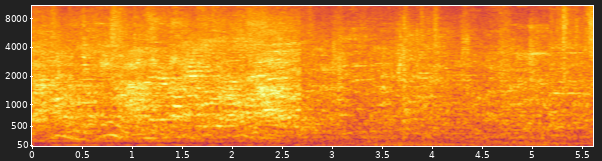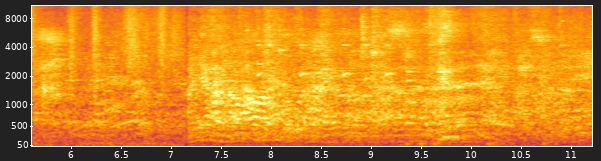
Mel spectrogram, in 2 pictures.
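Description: Several women talk and chat close by.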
